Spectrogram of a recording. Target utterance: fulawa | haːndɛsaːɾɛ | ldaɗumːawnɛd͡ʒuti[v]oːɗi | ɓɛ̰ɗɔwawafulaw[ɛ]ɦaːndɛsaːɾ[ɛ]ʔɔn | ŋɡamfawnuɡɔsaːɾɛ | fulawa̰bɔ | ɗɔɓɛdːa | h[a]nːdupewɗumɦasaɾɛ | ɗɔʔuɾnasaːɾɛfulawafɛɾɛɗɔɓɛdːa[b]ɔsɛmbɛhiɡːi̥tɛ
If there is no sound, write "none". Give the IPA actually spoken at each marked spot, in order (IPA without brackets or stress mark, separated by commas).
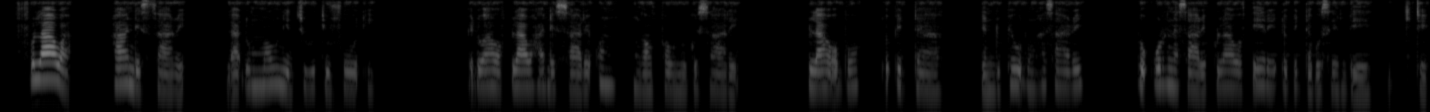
v, a, ɛ, e, b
